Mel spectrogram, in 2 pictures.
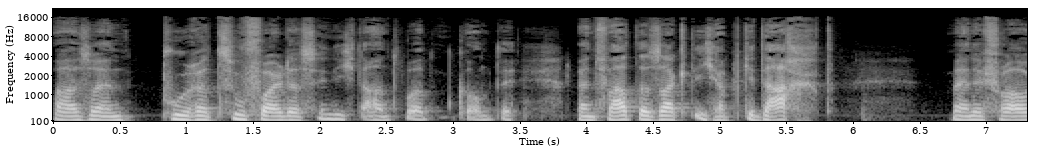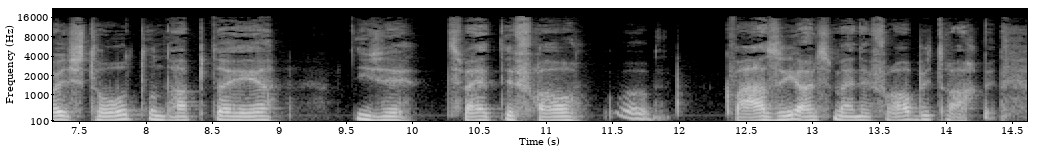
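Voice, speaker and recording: A somewhat breathy man's voice at medium pitch, very slow and fairly even in intonation, with long, frequent pauses, on a very clean recording against a silent background. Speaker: journalist. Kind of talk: interview.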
